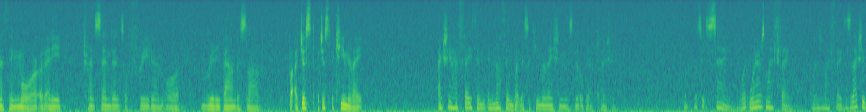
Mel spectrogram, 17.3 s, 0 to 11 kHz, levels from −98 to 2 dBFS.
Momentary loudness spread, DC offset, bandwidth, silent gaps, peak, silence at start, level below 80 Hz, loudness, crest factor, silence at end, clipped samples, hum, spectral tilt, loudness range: 14 LU; 2%; 11 kHz; none; -2 dBFS; 0 s; -38 dBFS; -22 LUFS; 20 dB; 0 s; under 0.1%; none; -4.5 dB/octave; 6 LU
